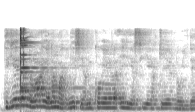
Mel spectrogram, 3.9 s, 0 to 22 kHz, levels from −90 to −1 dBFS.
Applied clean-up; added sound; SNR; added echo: none; Chink, clink; -3 dB; reverberation time 0.7 s.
